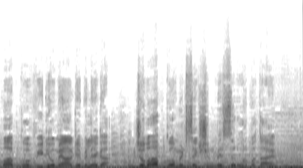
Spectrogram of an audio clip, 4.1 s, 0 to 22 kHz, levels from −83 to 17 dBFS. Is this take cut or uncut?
uncut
